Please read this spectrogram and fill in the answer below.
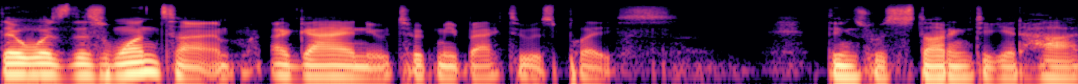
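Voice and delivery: put-on on-air radio announcer delivery. Reading a story aloud in a put-on radio voice. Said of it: "Here's my best radio voice".

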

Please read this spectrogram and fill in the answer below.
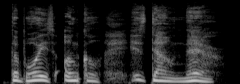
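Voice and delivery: softly and quietly spoken. Narrator reading a dog character's line to the doctor, quietly. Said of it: "said Jip quietly".

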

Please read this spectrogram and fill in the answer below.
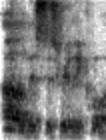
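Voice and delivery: ordinary talk

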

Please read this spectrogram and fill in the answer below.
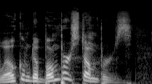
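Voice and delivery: put-on loud, thick Canadian game-show host accent. Recalling a favorite childhood game show, the speaker imitates the Bumper Stumpers host's heavy Canadian accent. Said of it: "The host had a heavy Canadian accent".

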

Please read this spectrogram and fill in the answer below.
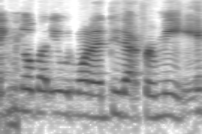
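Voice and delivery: ordinary talk

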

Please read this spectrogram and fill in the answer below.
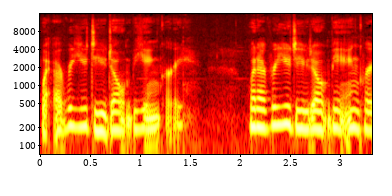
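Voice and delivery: plain

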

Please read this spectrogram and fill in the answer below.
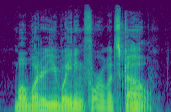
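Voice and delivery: ordinary talk

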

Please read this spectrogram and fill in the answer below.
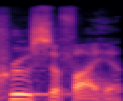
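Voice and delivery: ordinary talk

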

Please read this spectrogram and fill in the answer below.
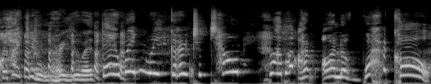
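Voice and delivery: mock very high, shrill, swooping, rising yell. Retelling a woman on your call yelling at someone, imitating her yelling. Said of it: "I hear her yelling at her".

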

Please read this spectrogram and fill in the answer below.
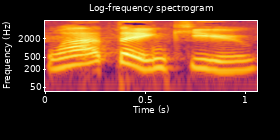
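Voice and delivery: put-on American southern accent. Thanking two people for their compliments, in a southern accent. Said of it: "a southern accent yes".

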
